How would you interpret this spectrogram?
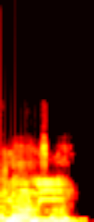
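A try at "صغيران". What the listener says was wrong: sogi, Roni gitu Pak, tolong dibaikin ininya, nggak Sogironi, nggak seperti itu. Tolong, kita penting panjang pendeknya ini penting karena bisa tahu artinya udah beda.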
